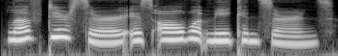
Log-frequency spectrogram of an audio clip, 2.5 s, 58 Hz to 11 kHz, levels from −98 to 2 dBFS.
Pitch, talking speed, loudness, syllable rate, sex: 245 Hz, 190 wpm, -15 LUFS, 3.7 syllables/s, female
